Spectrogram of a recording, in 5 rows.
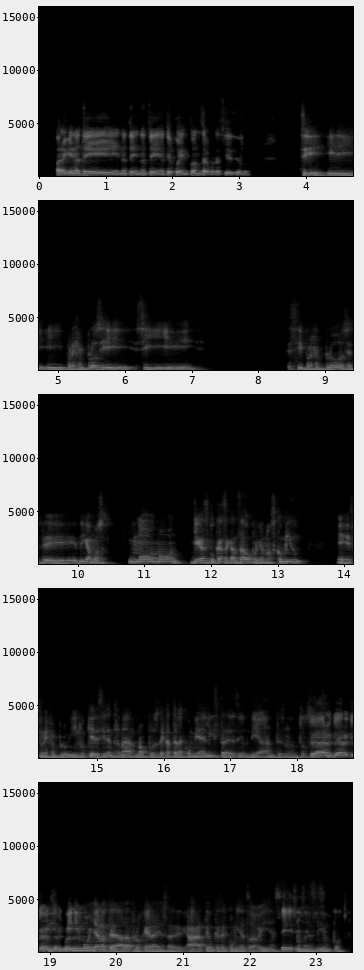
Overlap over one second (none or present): present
